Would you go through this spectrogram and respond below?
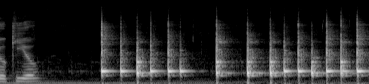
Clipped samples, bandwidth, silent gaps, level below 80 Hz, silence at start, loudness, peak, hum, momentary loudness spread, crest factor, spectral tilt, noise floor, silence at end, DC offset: under 0.1%; 12.5 kHz; none; -46 dBFS; 0 s; -18 LUFS; -2 dBFS; none; 12 LU; 18 dB; -3 dB/octave; -47 dBFS; 0 s; under 0.1%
